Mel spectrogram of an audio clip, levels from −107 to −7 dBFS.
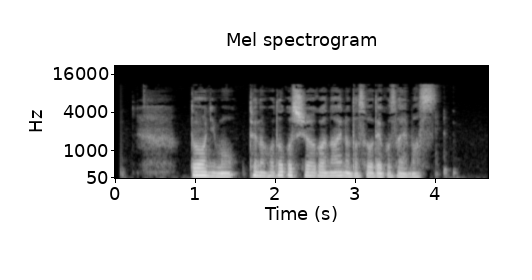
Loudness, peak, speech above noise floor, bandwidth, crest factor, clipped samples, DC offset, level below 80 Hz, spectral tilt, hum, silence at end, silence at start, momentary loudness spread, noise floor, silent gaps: -28 LUFS; -10 dBFS; 23 dB; 11.5 kHz; 20 dB; under 0.1%; under 0.1%; -50 dBFS; -5 dB/octave; none; 0.5 s; 0.35 s; 14 LU; -50 dBFS; none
